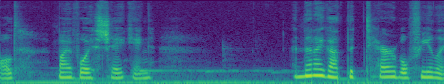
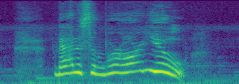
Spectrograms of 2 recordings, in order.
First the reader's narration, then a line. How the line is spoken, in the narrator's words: I screamed out into the night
